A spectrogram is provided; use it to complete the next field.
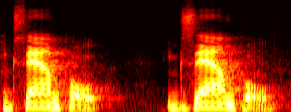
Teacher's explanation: accent tonique sur cette deuxième syllabe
